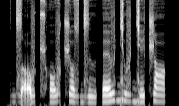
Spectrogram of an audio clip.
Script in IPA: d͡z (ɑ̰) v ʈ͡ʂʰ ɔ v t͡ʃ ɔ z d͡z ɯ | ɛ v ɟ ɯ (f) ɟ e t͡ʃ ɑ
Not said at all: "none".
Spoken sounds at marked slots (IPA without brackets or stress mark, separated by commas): ɑ̰, v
